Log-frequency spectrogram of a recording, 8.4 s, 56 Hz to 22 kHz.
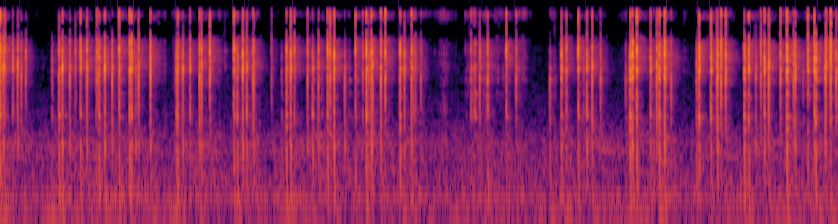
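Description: A flat, round galvanized tin Christmas ornament, about 12 cm across, made of thin hollow sheet with tree cut-outs, a studded rim and a ribbon bow, is scratched and tapped on both faces with long acrylic nails. Quick bursts of bright, dry clicks and scratchy metallic ticks come in rapid clusters with short pauses between them. Each click dies away almost at once.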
